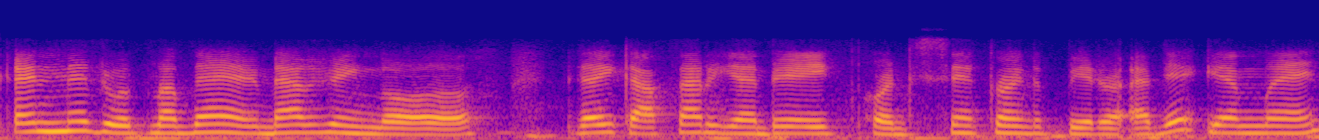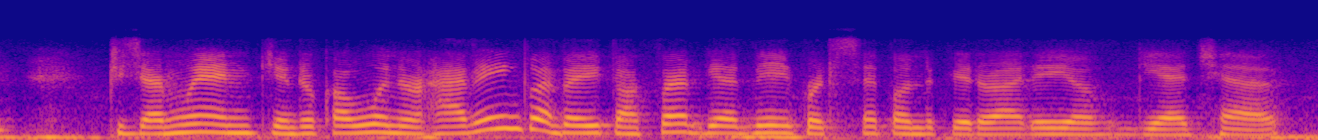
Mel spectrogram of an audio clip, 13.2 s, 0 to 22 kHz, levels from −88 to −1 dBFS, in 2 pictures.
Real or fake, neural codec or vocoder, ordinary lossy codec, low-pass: fake; codec, 16 kHz, 0.5 kbps, FunCodec, trained on Chinese and English, 25 frames a second; Opus, 32 kbps; 7.2 kHz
